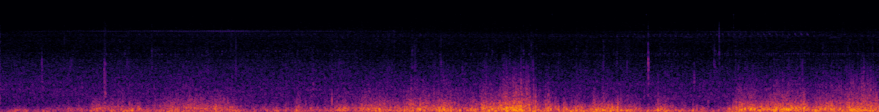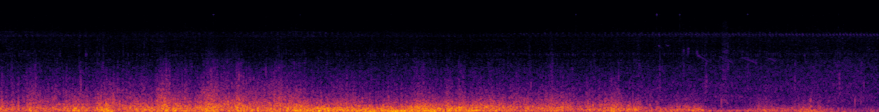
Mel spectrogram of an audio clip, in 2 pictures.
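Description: Wind buffeting the microphone: a gusty low rumble that rises and falls, with a brief lull about halfway through.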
